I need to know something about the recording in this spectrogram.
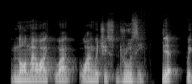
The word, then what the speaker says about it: Druze: How's, so by the way, like correct way to say it? Druze. Druze. Yeah, not Druze.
